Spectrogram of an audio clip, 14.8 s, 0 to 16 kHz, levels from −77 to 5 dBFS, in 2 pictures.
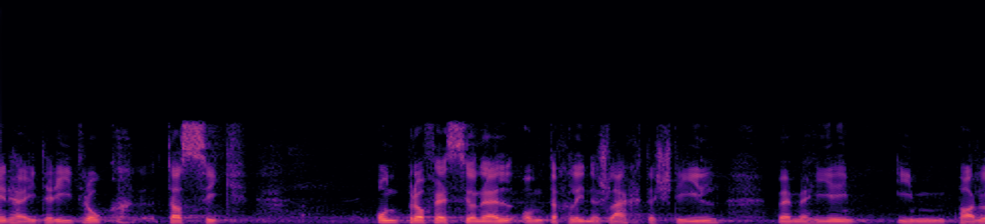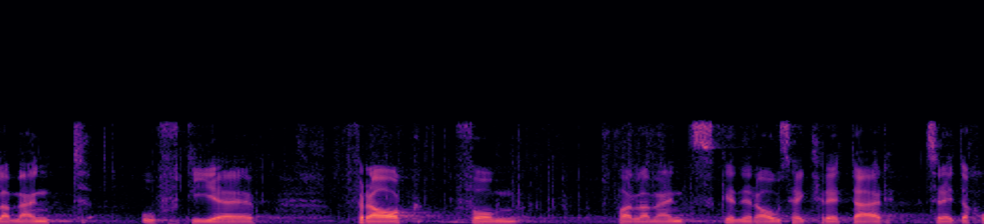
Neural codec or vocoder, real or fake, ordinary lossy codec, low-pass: none; real; none; 7.2 kHz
